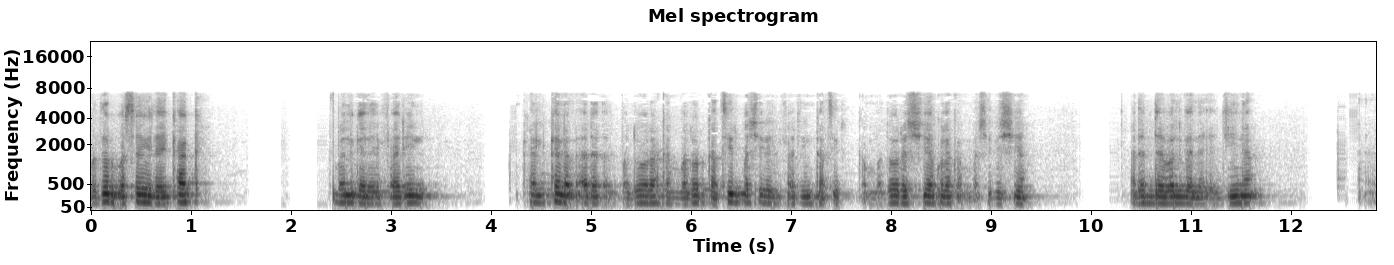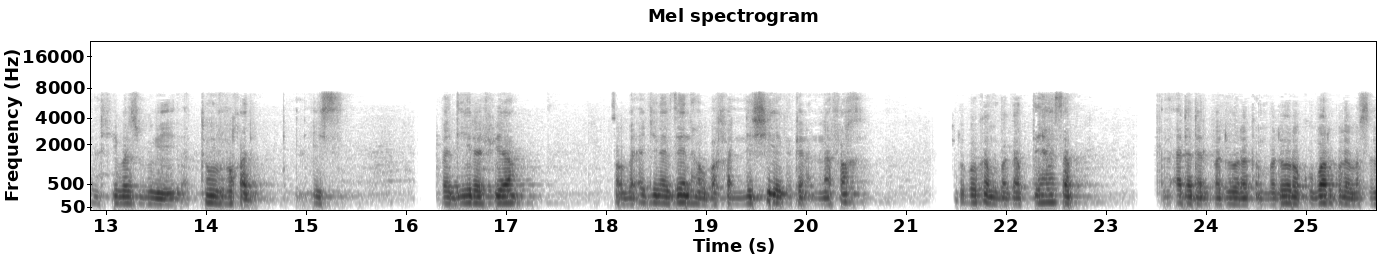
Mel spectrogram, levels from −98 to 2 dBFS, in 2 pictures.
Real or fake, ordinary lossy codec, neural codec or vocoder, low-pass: real; none; none; 7.2 kHz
